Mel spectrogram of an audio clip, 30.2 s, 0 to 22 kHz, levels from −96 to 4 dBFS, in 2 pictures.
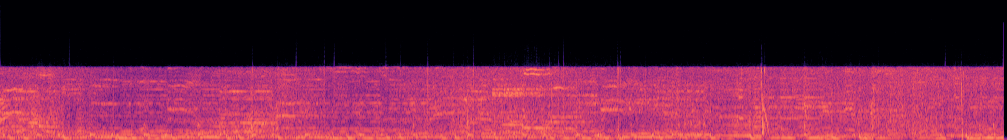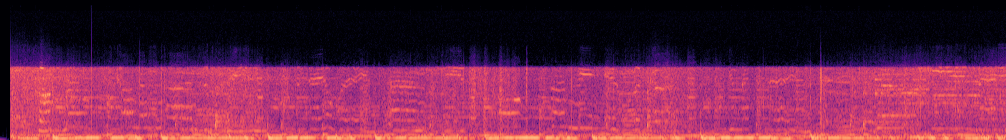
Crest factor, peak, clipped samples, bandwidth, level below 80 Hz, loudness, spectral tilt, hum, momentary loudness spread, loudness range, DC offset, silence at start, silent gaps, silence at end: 18 dB; -2 dBFS; under 0.1%; 3.3 kHz; -22 dBFS; -20 LUFS; -9 dB/octave; none; 8 LU; 5 LU; under 0.1%; 0 s; none; 0 s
